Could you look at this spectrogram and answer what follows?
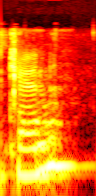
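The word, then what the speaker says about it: כן: how do you say no sorry yes it's Ken okay so you take an that's a comma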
